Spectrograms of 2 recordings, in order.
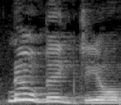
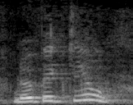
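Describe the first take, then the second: First: Said in the usual way. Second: Higher, lightly voiced relaxed grape; teacher repeats the grape to the class, easygoing; grape's easygoing voice. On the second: Shown as a demonstration. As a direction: echo the grape's easy forgiveness. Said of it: "the grape just says it's okay".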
